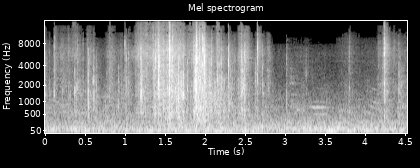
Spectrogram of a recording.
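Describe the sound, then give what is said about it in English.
Newspaper pages rustle and crinkle as a woman scans the paper in an apartment. Dense bursts of papery crackling grow louder mid-clip, then thin to sparse, faint rustles. “At the apartment, she scans a newspaper.”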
